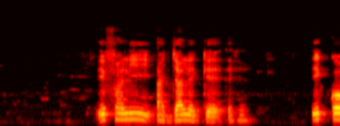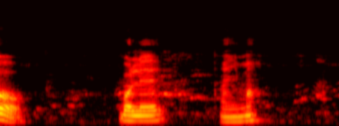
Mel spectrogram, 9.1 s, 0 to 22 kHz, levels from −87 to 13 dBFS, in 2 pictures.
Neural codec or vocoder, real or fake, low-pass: none; real; 9.9 kHz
